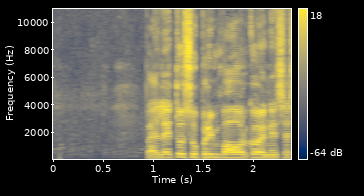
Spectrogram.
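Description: A young man speaks into a microphone close by.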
